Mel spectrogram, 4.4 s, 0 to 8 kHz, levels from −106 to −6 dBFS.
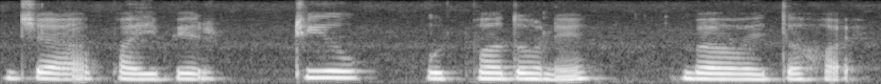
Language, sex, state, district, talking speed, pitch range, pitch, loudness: Bengali, female, West Bengal, Cooch Behar, 80 wpm, 190-210 Hz, 200 Hz, -15 LUFS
